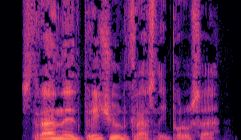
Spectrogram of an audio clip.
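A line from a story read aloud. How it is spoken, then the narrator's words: Grumbling. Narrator (Russian): проворчал майор Барри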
